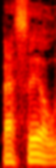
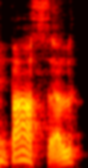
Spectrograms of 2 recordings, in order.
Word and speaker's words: Basel: I think we pronounce it Basel. Is that the name of the city? I say Basel.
